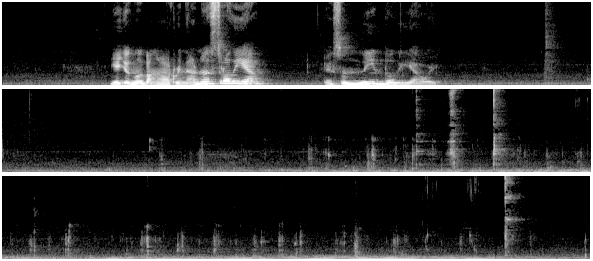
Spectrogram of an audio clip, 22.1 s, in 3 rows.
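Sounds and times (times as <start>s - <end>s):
person chewing food: 8.6s - 22.0s.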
